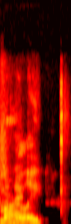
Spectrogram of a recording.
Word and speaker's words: Marley: We're not going to name names, but there's Marley. Rhymes with Harley.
